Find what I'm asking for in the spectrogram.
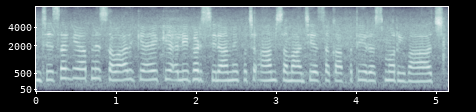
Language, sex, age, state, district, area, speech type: Urdu, female, 30-45, Uttar Pradesh, Aligarh, rural, spontaneous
